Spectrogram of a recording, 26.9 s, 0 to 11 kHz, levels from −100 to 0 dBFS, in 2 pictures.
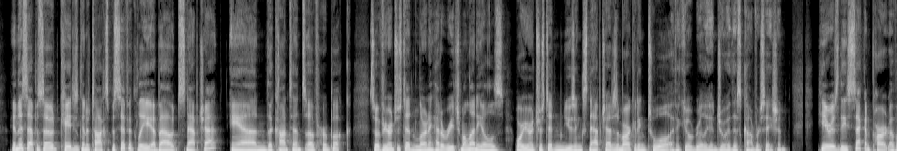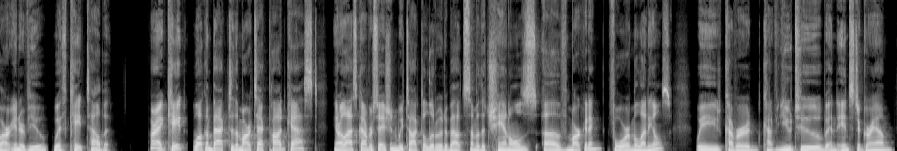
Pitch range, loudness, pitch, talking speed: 135-180 Hz, -20 LUFS, 155 Hz, 200 wpm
